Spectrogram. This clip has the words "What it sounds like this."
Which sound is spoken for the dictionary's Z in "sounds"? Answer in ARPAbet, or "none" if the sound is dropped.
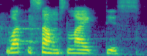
S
